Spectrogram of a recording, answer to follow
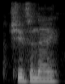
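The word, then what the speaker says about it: Shizune: Uh, in front of them would be Tsunade and Chizune.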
